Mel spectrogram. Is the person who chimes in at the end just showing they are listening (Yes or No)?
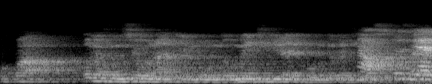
No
